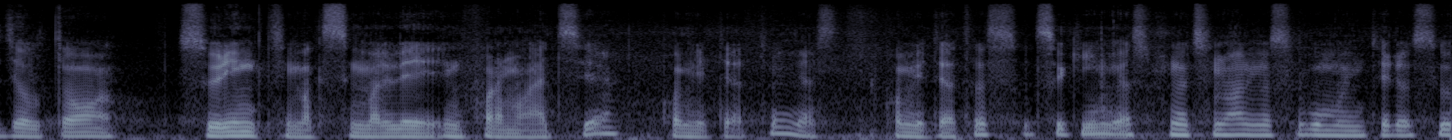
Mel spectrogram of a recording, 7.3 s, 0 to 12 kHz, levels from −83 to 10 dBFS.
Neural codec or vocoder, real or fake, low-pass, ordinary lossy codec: autoencoder, 48 kHz, 32 numbers a frame, DAC-VAE, trained on Japanese speech; fake; 10.8 kHz; MP3, 96 kbps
